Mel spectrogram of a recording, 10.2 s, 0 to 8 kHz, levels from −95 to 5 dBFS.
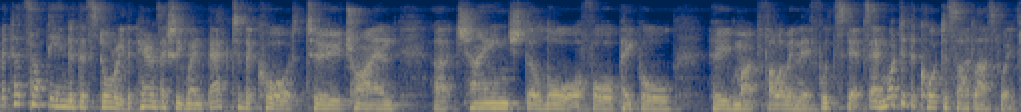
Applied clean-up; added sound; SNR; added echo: none; none; none; reverberation time 0.5 s.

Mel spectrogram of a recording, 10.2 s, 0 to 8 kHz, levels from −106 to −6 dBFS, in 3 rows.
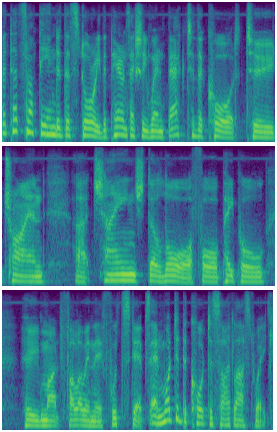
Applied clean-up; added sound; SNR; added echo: none; none; none; none.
